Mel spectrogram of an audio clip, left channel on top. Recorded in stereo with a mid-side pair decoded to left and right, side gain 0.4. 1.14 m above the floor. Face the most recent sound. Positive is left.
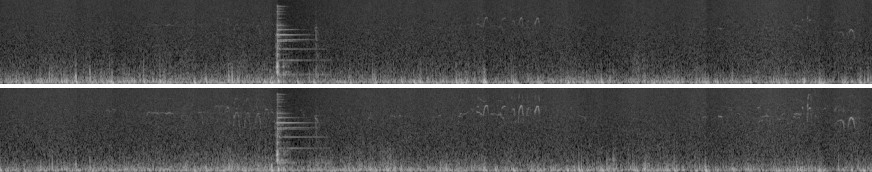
turn(degrees=20)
